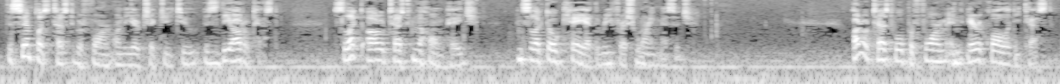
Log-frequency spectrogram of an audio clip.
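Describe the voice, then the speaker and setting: A man's voice: fairly high pitch, a little hiss or hum, rough recording. A man presenting a product demo in a methodical, explanatory instructional style.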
